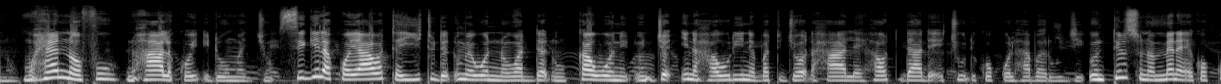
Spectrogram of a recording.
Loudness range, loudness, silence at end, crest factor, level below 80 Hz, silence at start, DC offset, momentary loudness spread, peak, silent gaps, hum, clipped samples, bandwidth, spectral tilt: 5 LU; -16 LUFS; 0.15 s; 16 dB; -54 dBFS; 0 s; under 0.1%; 13 LU; 0 dBFS; none; none; under 0.1%; 15 kHz; -5 dB/octave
